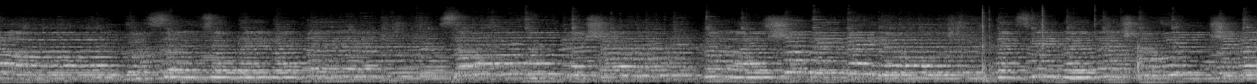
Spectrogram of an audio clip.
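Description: Church string orchestra, led by violins, playing a slow melody in long held notes that shift every second or two.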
